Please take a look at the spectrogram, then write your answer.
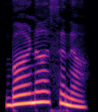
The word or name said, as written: ಬಾಣಾಸನ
